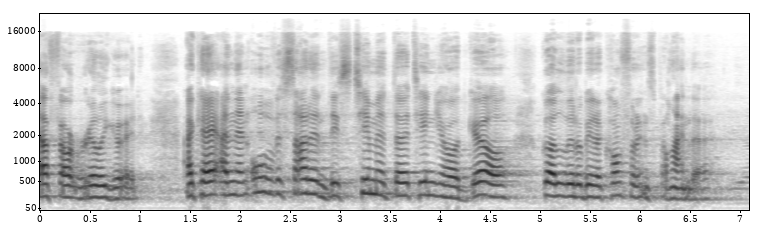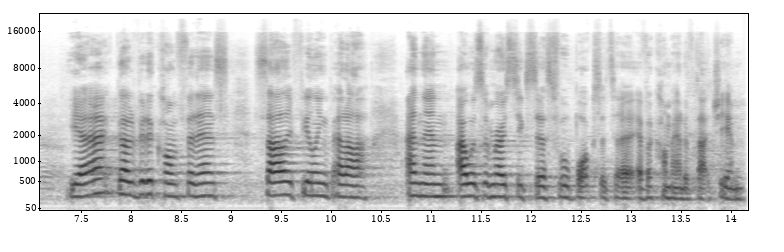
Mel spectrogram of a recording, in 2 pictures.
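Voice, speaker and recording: A woman speaks with an Australian accent at a fairly quick pace. Her pitch is fairly high and her intonation fairly even. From Australia, Geelong. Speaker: retired boxer, sports board member. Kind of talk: conference talk. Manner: conversational.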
